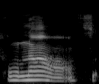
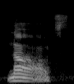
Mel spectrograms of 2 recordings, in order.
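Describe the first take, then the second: First: Unsure try at Knauss with the K sounded. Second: "Knauss" said as NOSS with a silent K. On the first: Vlogger trying out a surname she can't pronounce, K sounded in Knauss. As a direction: say "Knauss" as kuh-NOSS. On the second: Vlogger correcting her guess at a surname, silent K in Knauss. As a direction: drop the K in "Knauss", start on N. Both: Shown as a demonstration. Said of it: "The K is probably silent".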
